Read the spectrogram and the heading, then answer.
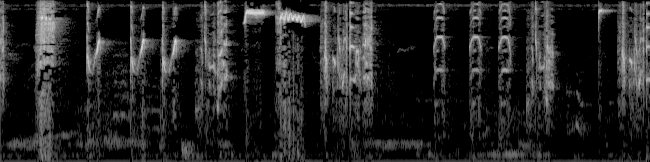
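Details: Energetic song of a cucak keling starling in gacor teler style: a jumble of sharp chips, clicks and varied short notes with brief high whistles, and a trio of repeated clear notes.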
